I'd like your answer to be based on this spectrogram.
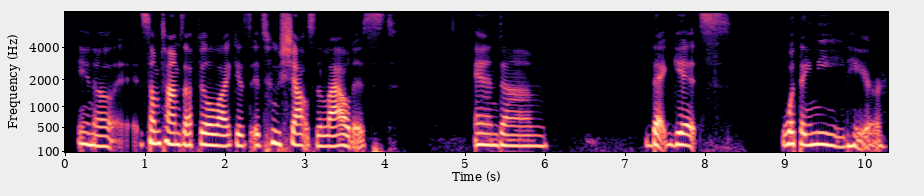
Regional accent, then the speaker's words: Americus, Georgia, United States; Americus, Georgia, which is my hometown

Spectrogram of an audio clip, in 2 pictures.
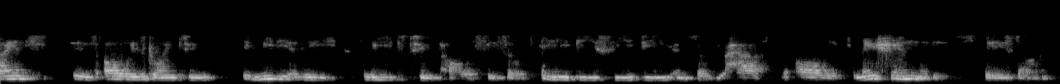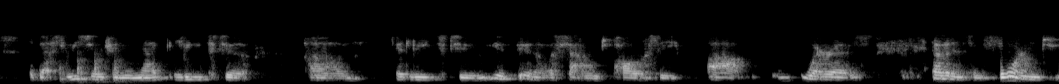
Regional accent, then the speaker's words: Canada; I'm from Canada

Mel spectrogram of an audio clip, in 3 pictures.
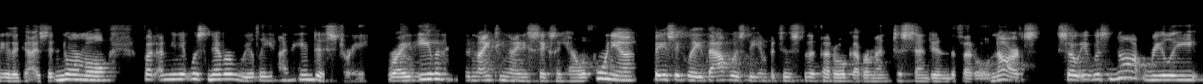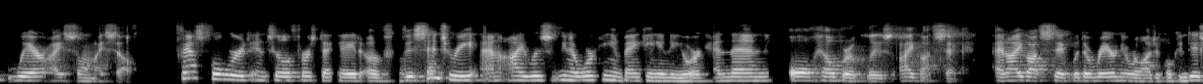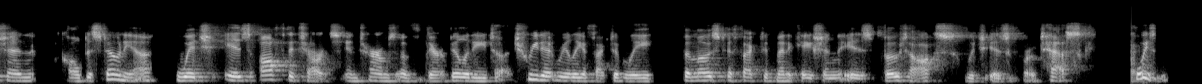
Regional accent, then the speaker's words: London, United Kingdom; Yeah, I am an American. I grew up in London.

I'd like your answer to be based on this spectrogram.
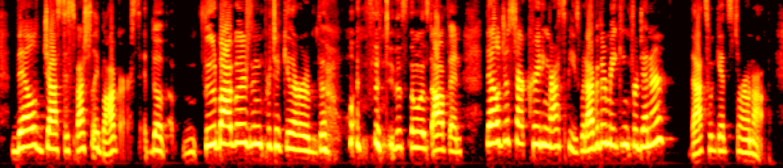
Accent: New York, United States; I am from New York. I speak fast

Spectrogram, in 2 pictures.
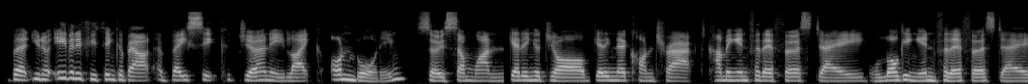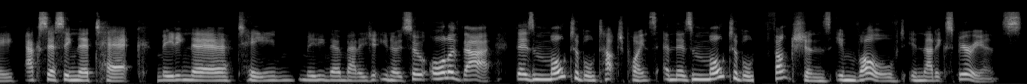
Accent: Australia; now in Scotland, United Kingdom; I live in the U K, in Scotland, but I'm Australian, so I have an Australian passport.

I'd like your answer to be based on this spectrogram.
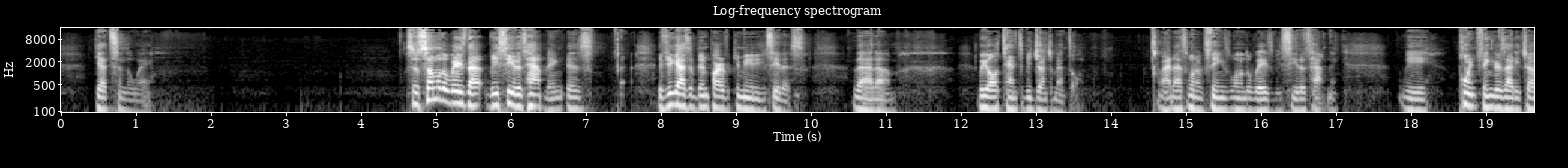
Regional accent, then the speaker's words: Nigeria; I'm Nigerian.

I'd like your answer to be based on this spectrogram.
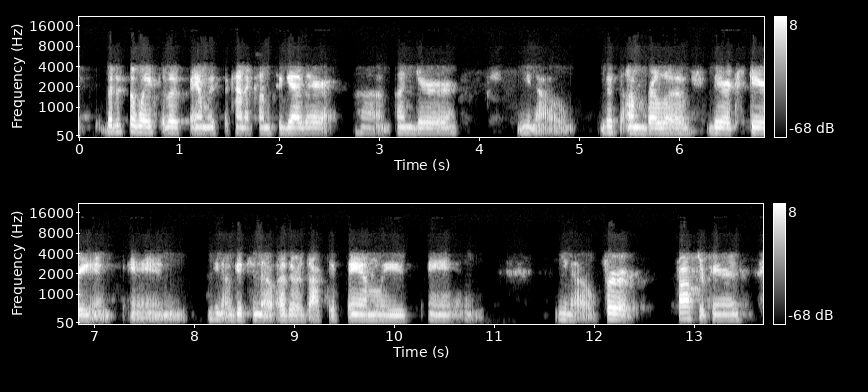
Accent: Austin, Texas, United States; I grew up in Austin, Texas, in your basic blackity-black family.

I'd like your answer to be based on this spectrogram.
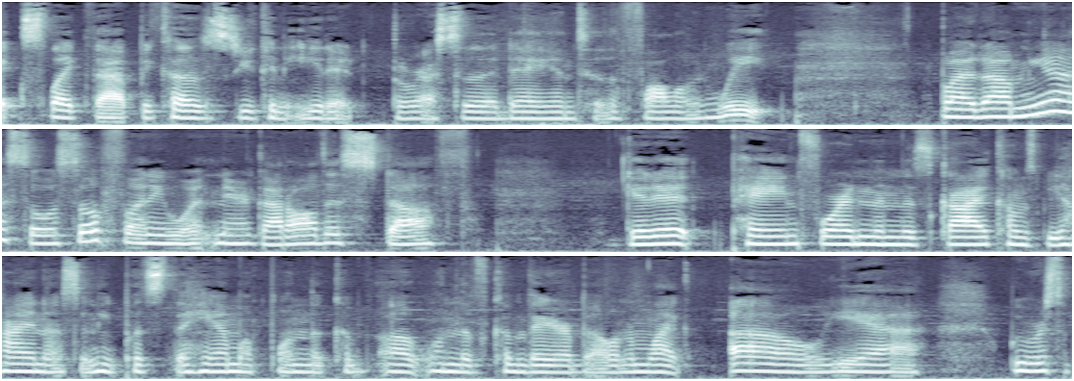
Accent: Maryland, United States; moved away; I'm from Maryland, as you guys know, and I had a home in Maryland

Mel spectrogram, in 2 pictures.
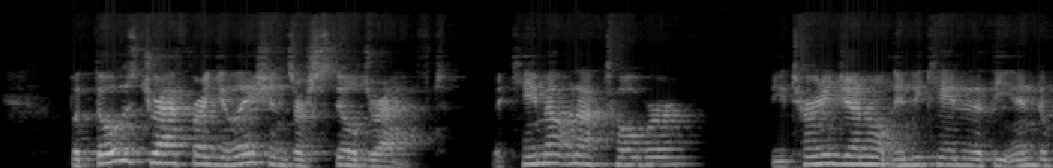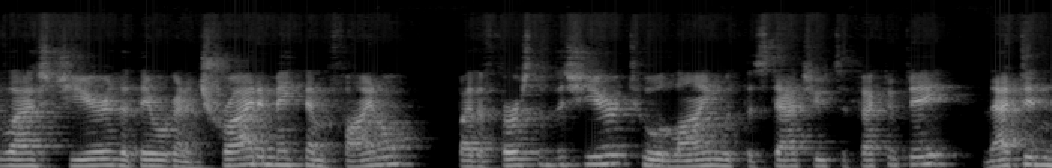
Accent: New York, United States; moved away; also born or lived in California / Austin, Texas / San Diego, California; I'm originally from New York and then moved out to California for a bit and then went to undergraduate school and a bit of graduate school in Texas

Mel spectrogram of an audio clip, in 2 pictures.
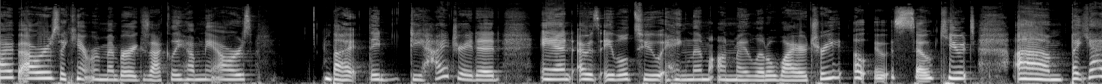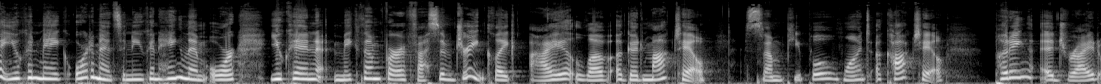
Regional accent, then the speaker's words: Northeast Iowa, United States; now in Missouri, United States; I grew up in Northeast Iowa

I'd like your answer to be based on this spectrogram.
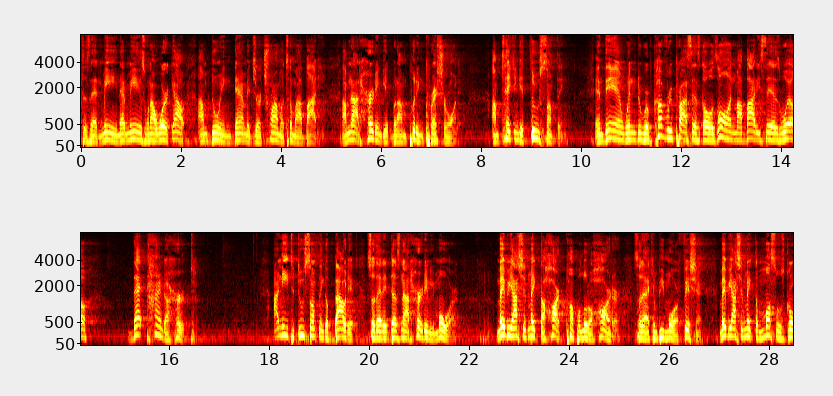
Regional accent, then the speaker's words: Indianapolis, Indiana, United States; growing up in Indianapolis, Indiana

